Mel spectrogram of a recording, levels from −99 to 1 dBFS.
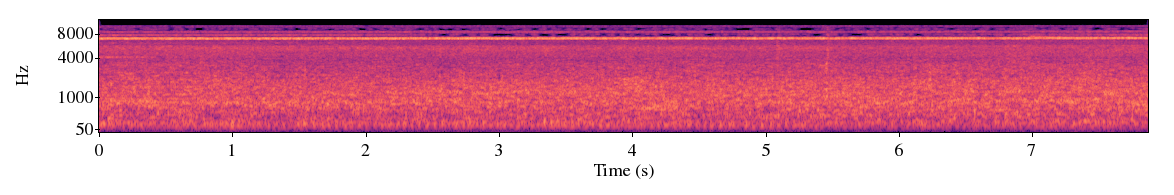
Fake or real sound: fake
